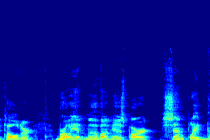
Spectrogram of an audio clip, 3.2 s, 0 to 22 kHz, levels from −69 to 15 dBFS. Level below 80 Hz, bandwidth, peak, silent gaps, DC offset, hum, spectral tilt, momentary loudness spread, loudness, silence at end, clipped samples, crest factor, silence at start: -62 dBFS; 13 kHz; -4 dBFS; none; under 0.1%; none; -5.5 dB/octave; 9 LU; -21 LUFS; 0 s; under 0.1%; 16 dB; 0 s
